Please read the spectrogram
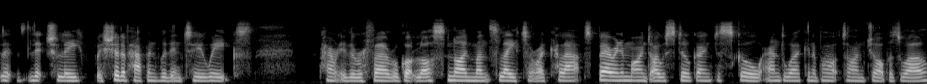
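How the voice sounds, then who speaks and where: Over a quiet background, a woman talks at a fairly quick pace in a fairly low pitch. Her delivery is monotone and flat, with a dry, close sound and no echo. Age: 40s. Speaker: heart failure patient. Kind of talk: personal testimony interview.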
